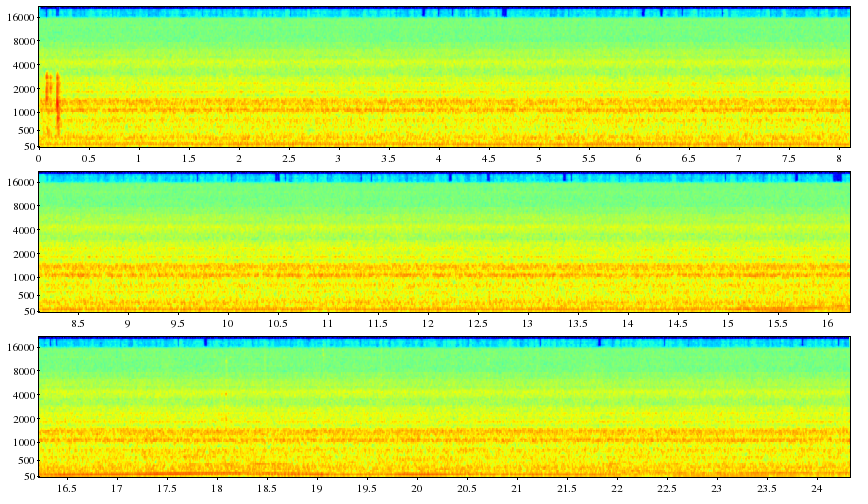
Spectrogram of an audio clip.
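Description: Race car running training laps at Ron Fellows Springhill, a steady loud engine drone filling the whole stretch, with a brief rising engine sweep partway through as the car accelerates.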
